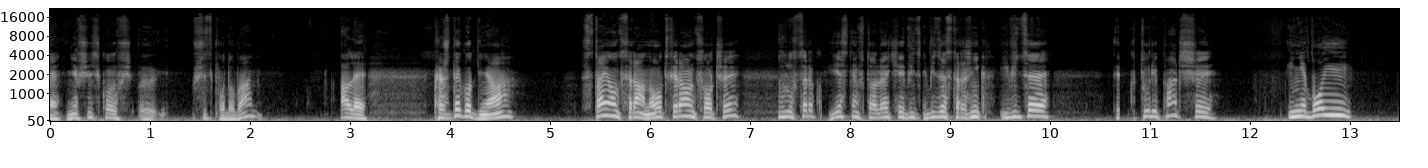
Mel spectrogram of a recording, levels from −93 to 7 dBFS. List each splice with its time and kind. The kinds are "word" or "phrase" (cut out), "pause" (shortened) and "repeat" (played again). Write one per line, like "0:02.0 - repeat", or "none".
0:01.7 - word
0:07.3 - word
0:07.7 - word
0:08.7 - word
0:09.4 - word
0:10.7 - word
